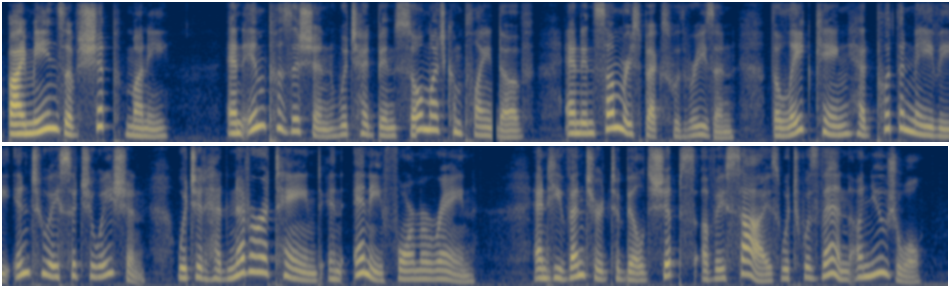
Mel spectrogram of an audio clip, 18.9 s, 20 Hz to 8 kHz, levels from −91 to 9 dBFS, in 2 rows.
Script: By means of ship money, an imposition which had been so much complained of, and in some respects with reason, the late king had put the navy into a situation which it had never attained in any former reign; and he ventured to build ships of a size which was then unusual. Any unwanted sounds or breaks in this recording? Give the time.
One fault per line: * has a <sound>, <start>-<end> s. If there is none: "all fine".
* has a dropout, 4.9-5.0 s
